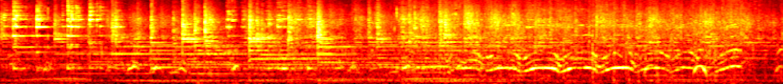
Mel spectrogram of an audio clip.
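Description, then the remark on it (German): A dense, continuous jangle of many cowbells clanking at different pitches as a herd of cows and goats moves with people toward the village, fairly loud and steady, with faint voices mixed underneath. “Geissen, Kühe und Menschen haben ein gemeinsames Tempo gefunden.”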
